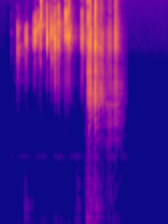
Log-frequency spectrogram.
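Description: Percentile dice rattle and tumble across a hard surface: a quick run of sharp, bright clicks building to a louder clattering burst, then stopping abruptly into silence. No voices.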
